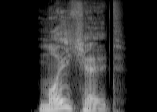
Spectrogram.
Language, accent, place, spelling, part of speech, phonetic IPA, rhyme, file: German, Germany, Berlin, meuchelt, verb, [ˈmɔɪ̯çl̩t], -ɔɪ̯çl̩t, De-meuchelt.ogg
- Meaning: inflection of meucheln: 1. third-person singular present 2. second-person plural present 3. plural imperative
